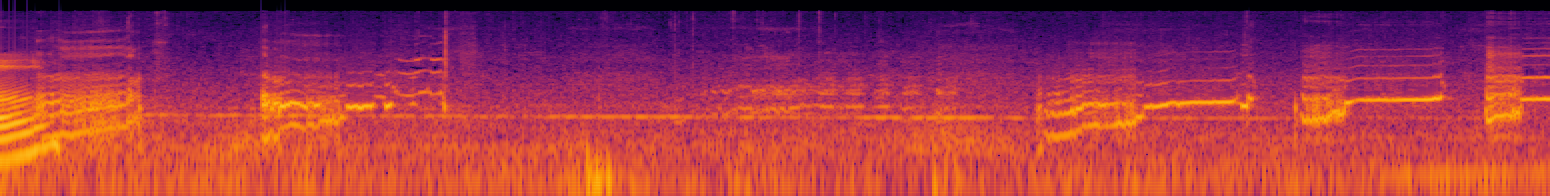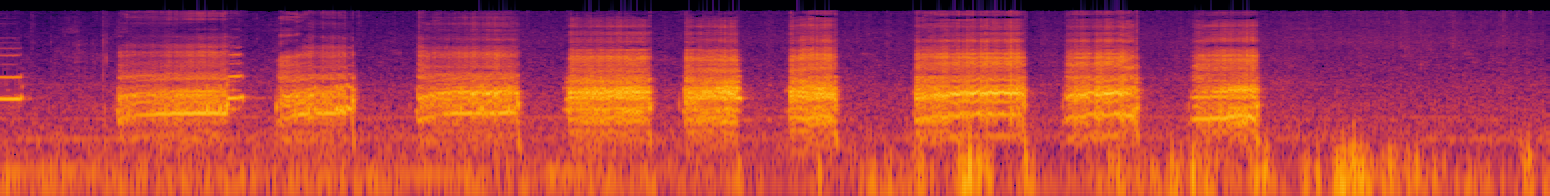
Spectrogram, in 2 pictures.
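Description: Barred Rock hen calling loudly and insistently: a few rising squawks, then from about ten seconds in a quick run of short repeated calls.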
